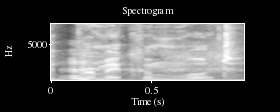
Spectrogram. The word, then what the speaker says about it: Brimmicombe-Wood: I think I've mispronounced just from your face. Oh dear, Brimmicombe-Wood.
